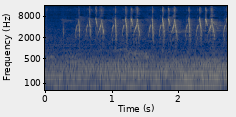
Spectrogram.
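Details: Hill prinia singing ceplekan, a quick rhythmic stream of sharp, high, doubled chirps starting after a brief quiet moment.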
